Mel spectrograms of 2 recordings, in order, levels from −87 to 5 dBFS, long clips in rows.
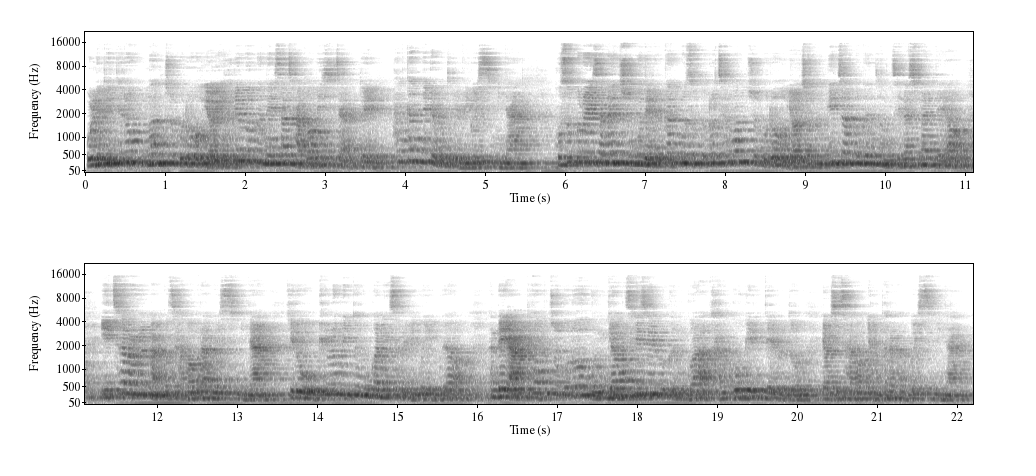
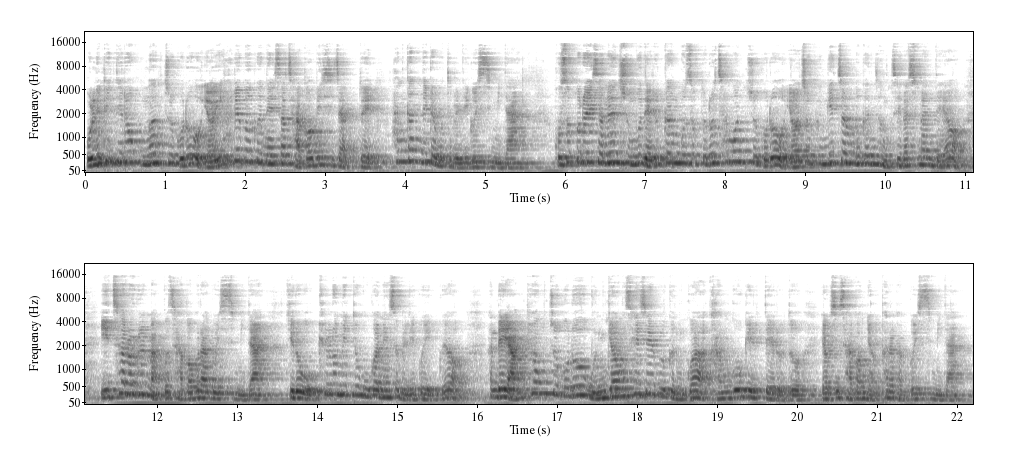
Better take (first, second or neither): second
